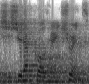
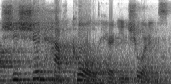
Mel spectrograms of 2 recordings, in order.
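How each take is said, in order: First: The sentence is said quickly, words run together. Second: The sentence is said at a normal pace.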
